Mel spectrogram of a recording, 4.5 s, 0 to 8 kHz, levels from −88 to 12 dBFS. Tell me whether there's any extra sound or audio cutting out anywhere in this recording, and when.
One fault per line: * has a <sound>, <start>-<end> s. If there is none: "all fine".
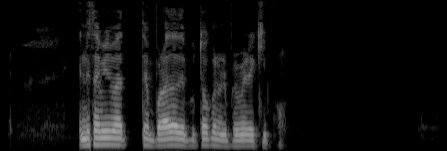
all fine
